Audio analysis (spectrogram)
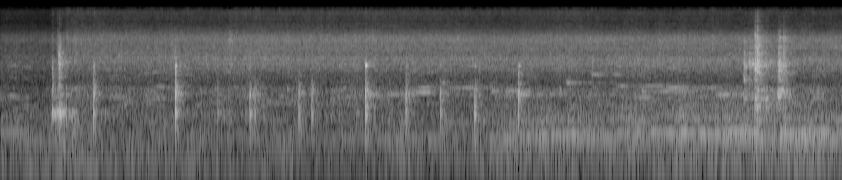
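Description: Chicken goes into a pot for sopas and gets stirred, giving a steady faint sizzle under repeated sharp clinks and scrapes of a utensil against the metal pot, with a small clatter near the end.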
